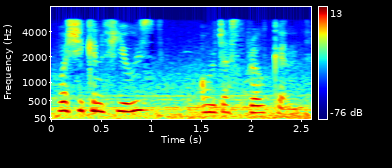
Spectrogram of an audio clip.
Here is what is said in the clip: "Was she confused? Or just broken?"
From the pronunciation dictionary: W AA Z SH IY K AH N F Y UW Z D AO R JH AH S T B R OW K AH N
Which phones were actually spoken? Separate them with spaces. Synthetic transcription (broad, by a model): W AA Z SH IY K AH N F Y UW Z D AO R JH AH S T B R OW K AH N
